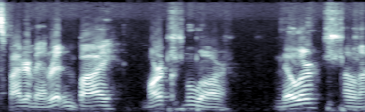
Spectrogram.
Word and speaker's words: Millar: I'd say Millar because it has an A in it. Yeah. If it had an E in it, then it would be Miller. Like Greg Miller. Mm-hmm. But Mark Millar.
